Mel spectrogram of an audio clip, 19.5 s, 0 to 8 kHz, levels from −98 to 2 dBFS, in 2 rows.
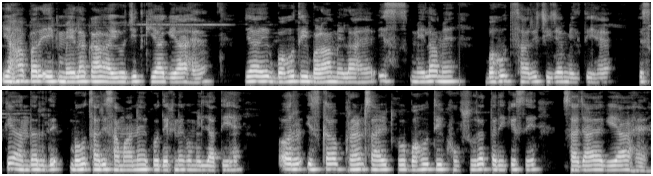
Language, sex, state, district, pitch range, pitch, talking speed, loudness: Hindi, male, Bihar, Jahanabad, 160-175 Hz, 170 Hz, 150 wpm, -15 LUFS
